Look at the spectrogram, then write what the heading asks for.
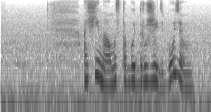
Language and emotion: Russian, neutral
